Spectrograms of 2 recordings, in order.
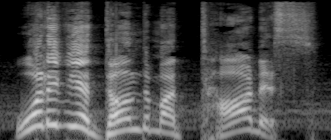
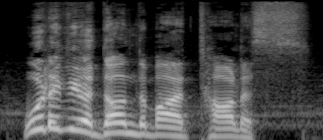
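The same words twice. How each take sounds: First: High-pitched outraged English outburst; angry English bellow. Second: Put-on mildly angry English accent, raised pitch; a restrained first go at outraged bellowing; half-hearted bellow. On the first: Acted. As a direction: bellow in fury with an English accent. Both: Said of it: "bellowed at Doc in an angry English accent".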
